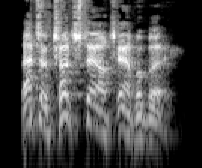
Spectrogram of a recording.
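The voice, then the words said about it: Spot-on Gene Deckerhoff impression. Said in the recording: “your impersonation of Mitch Holtis or Gene Deckerhoff, which have been spot on, especially with Deckerhoff.”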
